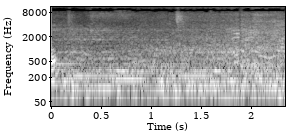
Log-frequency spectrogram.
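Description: A car's engine running at low speed close by on the street, a low steady hum under general traffic noise.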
